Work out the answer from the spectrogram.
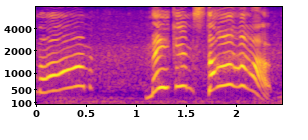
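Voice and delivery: put-on very high, slow, whining child calling for mom; whiny ten-year-old. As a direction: tattle to mom like a whiny kid. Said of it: "that's what a ten-year-old would do".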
